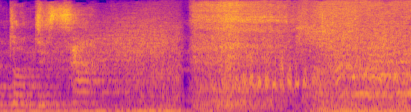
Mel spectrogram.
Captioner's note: cliché noises of a evil monster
